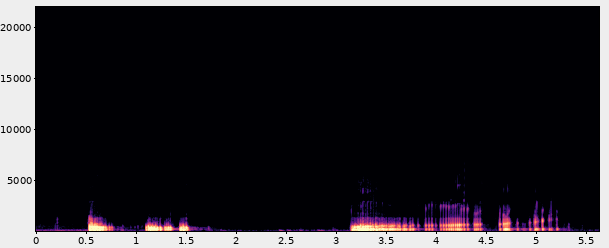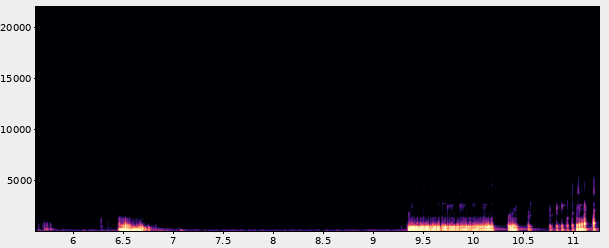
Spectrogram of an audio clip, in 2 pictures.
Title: stomach growling 5 (over five minutes of stomach growling)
